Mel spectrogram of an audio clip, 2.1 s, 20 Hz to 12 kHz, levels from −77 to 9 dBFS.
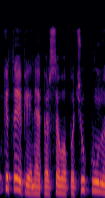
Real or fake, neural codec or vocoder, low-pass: real; none; 7.2 kHz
